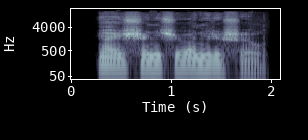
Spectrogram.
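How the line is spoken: Weary. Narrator (Russian): устало ответил Гермес

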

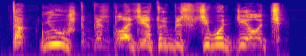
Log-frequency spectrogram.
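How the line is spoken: Muttering. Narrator (Russian): Безенчук по обыкновению бормоча

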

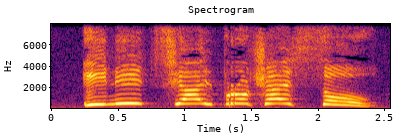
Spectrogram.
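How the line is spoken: Distant shout. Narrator (Italian): si udì un grido in lontananza

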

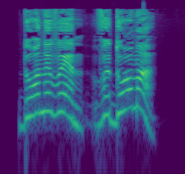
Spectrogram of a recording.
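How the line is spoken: Shouting. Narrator (Russian): закричала я

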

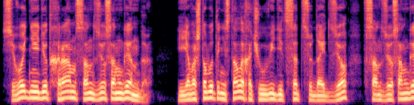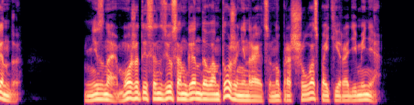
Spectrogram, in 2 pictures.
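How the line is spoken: Categorical, firm. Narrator (Russian): она объявила категорическим тоном

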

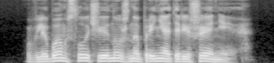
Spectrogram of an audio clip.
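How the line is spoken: Plain. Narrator (Russian): сказал Китадо

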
